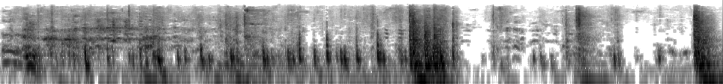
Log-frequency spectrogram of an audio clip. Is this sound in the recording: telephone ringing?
no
